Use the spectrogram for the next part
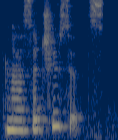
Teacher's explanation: that ch is actually going to be pronounced as a ch that second a is more of a uh sound and that u is very o o sounding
